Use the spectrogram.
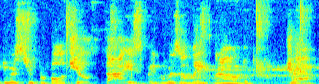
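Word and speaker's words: Theismann: Joe Thyman was a late round draft pick. names rhyme that rhymes with Heisman.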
